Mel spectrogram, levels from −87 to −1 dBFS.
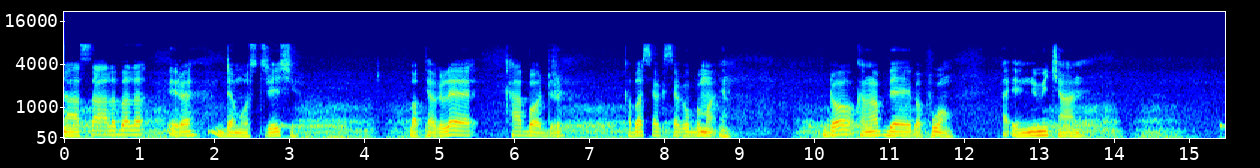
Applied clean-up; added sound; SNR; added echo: none; Breathing; 12 dB; none.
